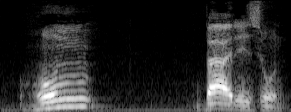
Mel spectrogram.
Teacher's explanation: when the meme is followed by a ba, you perform a ghunna, and that is called ikhfa shafawi.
